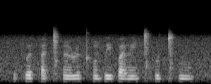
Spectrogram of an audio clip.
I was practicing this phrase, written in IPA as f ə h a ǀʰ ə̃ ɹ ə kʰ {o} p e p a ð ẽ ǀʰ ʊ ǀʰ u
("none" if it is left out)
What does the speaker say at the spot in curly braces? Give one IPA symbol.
õ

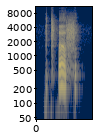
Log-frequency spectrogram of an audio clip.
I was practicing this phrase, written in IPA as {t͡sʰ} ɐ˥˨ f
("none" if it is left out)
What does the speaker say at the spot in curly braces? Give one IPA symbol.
t͡sʼ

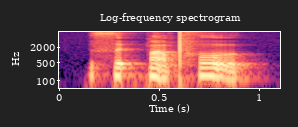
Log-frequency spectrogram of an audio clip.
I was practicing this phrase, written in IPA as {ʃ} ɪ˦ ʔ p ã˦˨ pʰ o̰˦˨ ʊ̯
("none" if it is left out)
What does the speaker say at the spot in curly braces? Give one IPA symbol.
θ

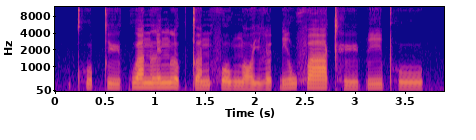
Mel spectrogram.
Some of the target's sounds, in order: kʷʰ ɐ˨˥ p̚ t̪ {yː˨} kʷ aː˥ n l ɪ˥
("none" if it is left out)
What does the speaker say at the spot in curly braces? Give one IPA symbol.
yː˨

